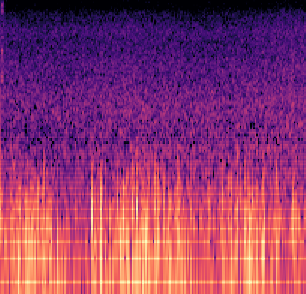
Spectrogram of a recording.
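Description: Uneven low background rumble picked up by an open microphone on a video call, with no one speaking.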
